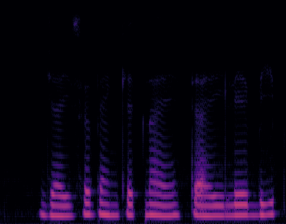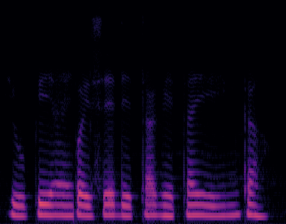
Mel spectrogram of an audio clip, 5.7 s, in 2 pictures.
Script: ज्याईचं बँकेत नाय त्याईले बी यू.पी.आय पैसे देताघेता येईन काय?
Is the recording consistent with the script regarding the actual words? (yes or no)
yes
